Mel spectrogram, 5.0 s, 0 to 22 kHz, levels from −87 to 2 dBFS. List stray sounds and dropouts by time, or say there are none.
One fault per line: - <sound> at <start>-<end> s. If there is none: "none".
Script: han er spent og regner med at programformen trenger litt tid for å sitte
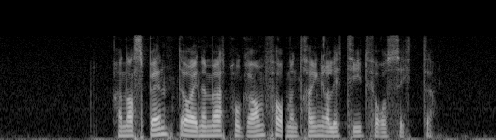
- dropout at 2.8-2.9 s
